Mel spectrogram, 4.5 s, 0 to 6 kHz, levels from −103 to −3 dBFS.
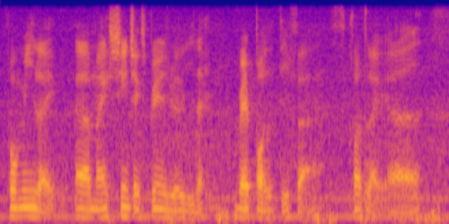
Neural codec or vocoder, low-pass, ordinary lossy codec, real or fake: none; 5.4 kHz; none; real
